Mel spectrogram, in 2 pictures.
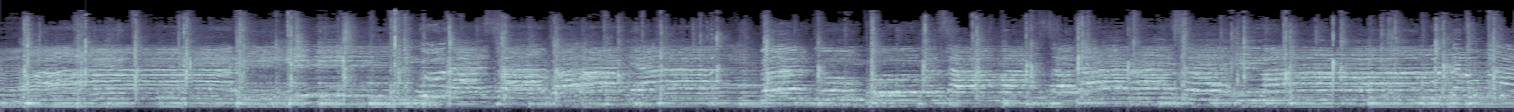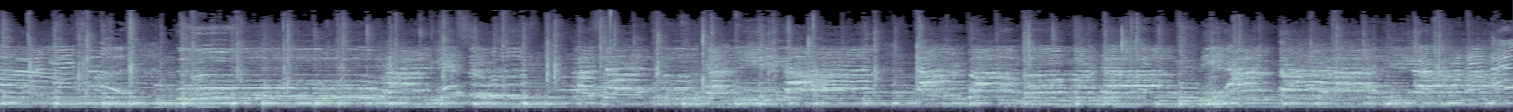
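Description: Several people singing a song together, men and women, to a strummed classical guitar keeping a steady rhythm.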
